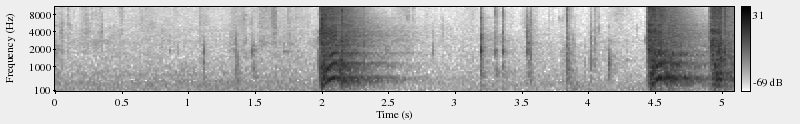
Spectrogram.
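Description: Pneumatic air ratchet running in two short bursts as it snugs the brake caliper slider pin bolts, about two seconds in and again near the end, with a few light clicks between.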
